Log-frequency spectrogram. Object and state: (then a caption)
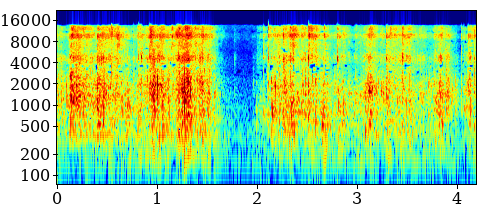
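Plastic ramen packet crinkled. A plastic instant ramen packet with dry noodles inside, lying on a wooden table, is rubbed and crinkled with fingertips and then squeezed. Dense, bright crinkling and crackling fills the clip, broken by a brief quiet gap near the middle before resuming.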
